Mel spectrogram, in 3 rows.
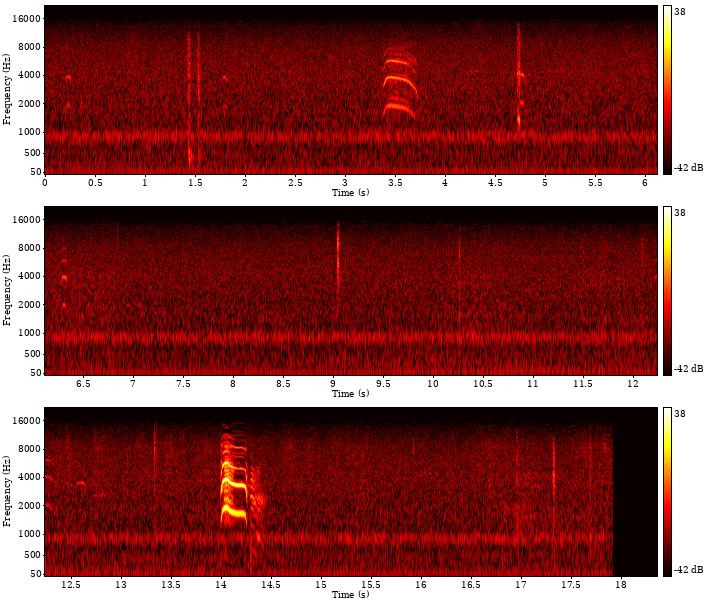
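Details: Prairie dogs in a small prairie dog town in North Dakota, filmed with a Canon SX70HS: a faint pair of chirps early on, then one loud, sharp, harmonic-rich bark near the end, over a steady low hum.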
